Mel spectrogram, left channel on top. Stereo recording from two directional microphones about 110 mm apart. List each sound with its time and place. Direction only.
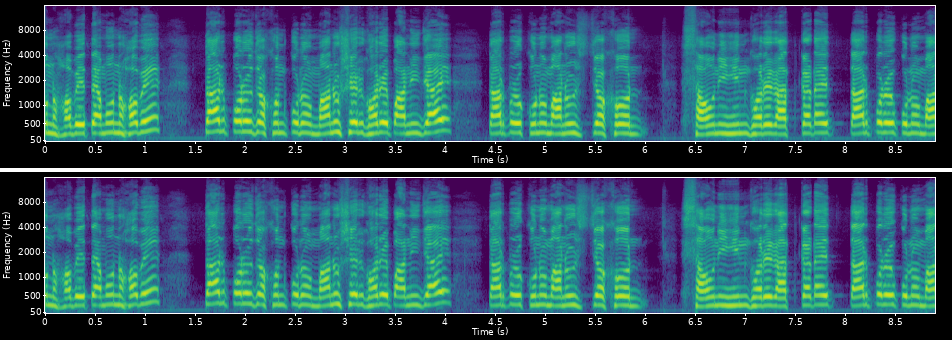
0.0 s speech: 5° right (ahead or behind); by 4.1 s 20° right (ahead or behind)
4.4 s a man's voice: 40° right (ahead or behind); by 8.9 s 65° right (ahead or behind)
